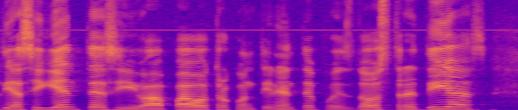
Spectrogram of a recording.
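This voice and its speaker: On a very clean recording with a silent background, a man speaks in an animated, bright, sharp tone at a high pitch with ordinary pitch variation. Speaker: preacher. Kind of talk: sermon.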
